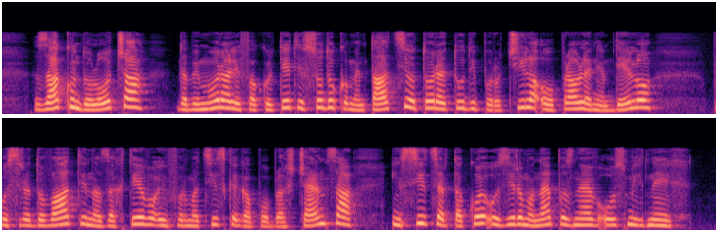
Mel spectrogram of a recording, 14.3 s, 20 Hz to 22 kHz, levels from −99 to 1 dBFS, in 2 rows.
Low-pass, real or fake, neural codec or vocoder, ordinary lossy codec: 7.2 kHz; real; none; none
